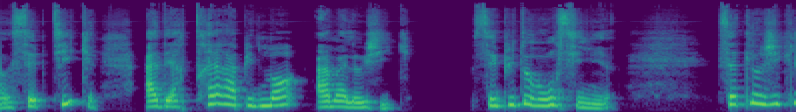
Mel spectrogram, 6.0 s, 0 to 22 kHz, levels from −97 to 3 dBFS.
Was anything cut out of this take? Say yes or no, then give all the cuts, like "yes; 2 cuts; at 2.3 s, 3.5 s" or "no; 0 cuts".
no; 0 cuts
